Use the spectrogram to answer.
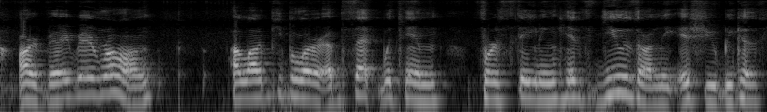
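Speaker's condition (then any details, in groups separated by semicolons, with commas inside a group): Cerebral palsy; from birth, second most severe of four types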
